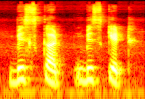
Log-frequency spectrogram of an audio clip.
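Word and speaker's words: biscuit: फिर गिल्ड, फिर guilt, guitar, guard, बिस्किट, ठीक है, तो यहाँ पे साइलेंट हो जा रहा है।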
